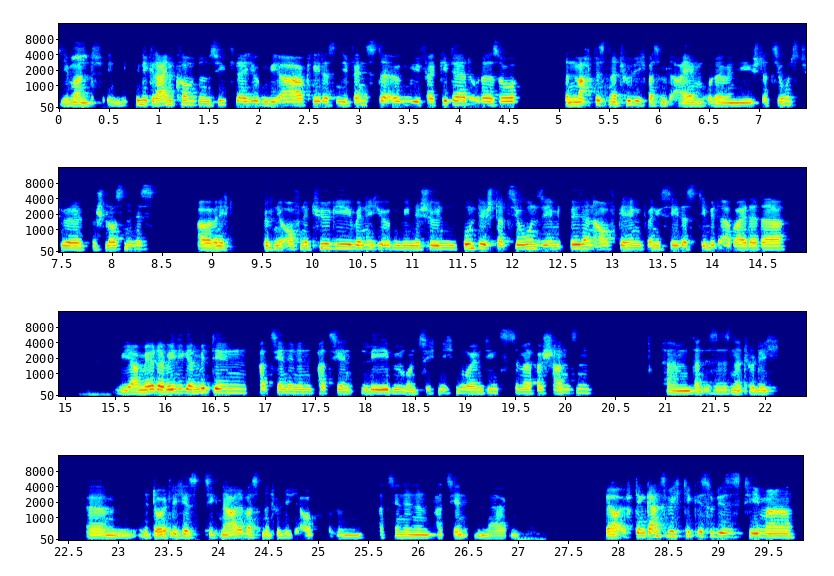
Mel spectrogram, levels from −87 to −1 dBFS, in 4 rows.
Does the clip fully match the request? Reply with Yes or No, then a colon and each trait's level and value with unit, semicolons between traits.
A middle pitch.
Yes: medium, 150 Hz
